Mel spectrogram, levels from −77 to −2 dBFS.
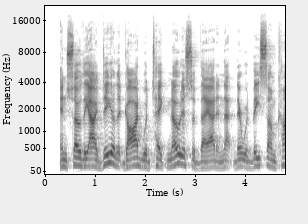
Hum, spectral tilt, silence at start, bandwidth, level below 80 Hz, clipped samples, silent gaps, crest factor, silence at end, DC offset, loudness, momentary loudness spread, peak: none; -1.5 dB/octave; 0.3 s; 19 kHz; -86 dBFS; under 0.1%; none; 24 dB; 0 s; under 0.1%; -27 LUFS; 8 LU; -4 dBFS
